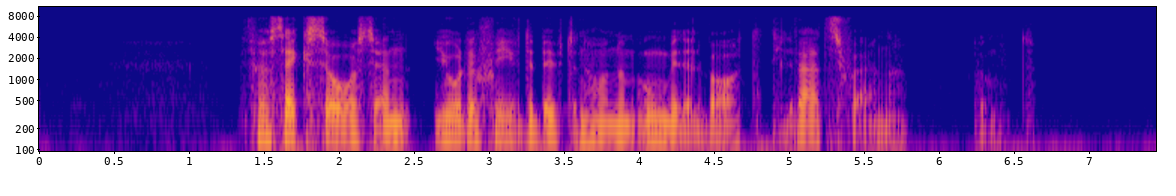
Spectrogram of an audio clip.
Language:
Swedish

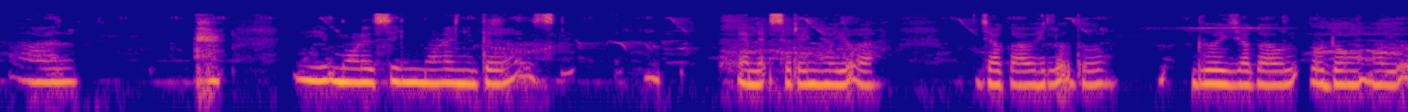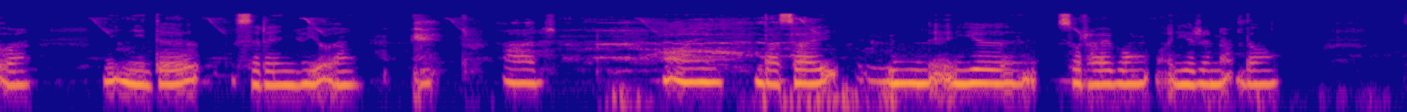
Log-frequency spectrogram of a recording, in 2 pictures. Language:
Santali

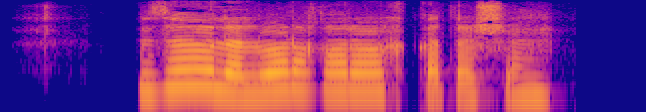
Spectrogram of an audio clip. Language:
Pashto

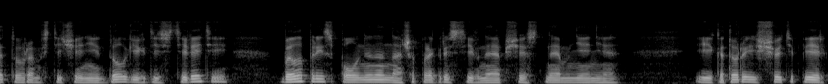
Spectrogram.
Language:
Russian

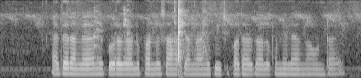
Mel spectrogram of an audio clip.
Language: Telugu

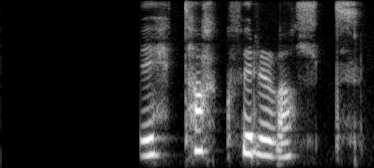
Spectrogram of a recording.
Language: Icelandic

